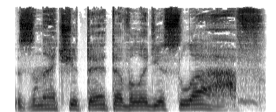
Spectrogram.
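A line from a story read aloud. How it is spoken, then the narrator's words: Creaky voice. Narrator (Russian): проскрипел Хангуи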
